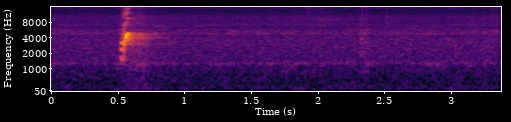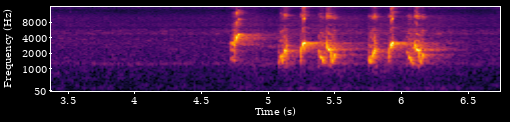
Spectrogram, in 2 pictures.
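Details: Decoy streak-eared bulbul calling to attract a wild flock: a single sharp chirp, a long silence, then a quick run of bubbly, jumpy notes rising and dipping in two linked bursts.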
